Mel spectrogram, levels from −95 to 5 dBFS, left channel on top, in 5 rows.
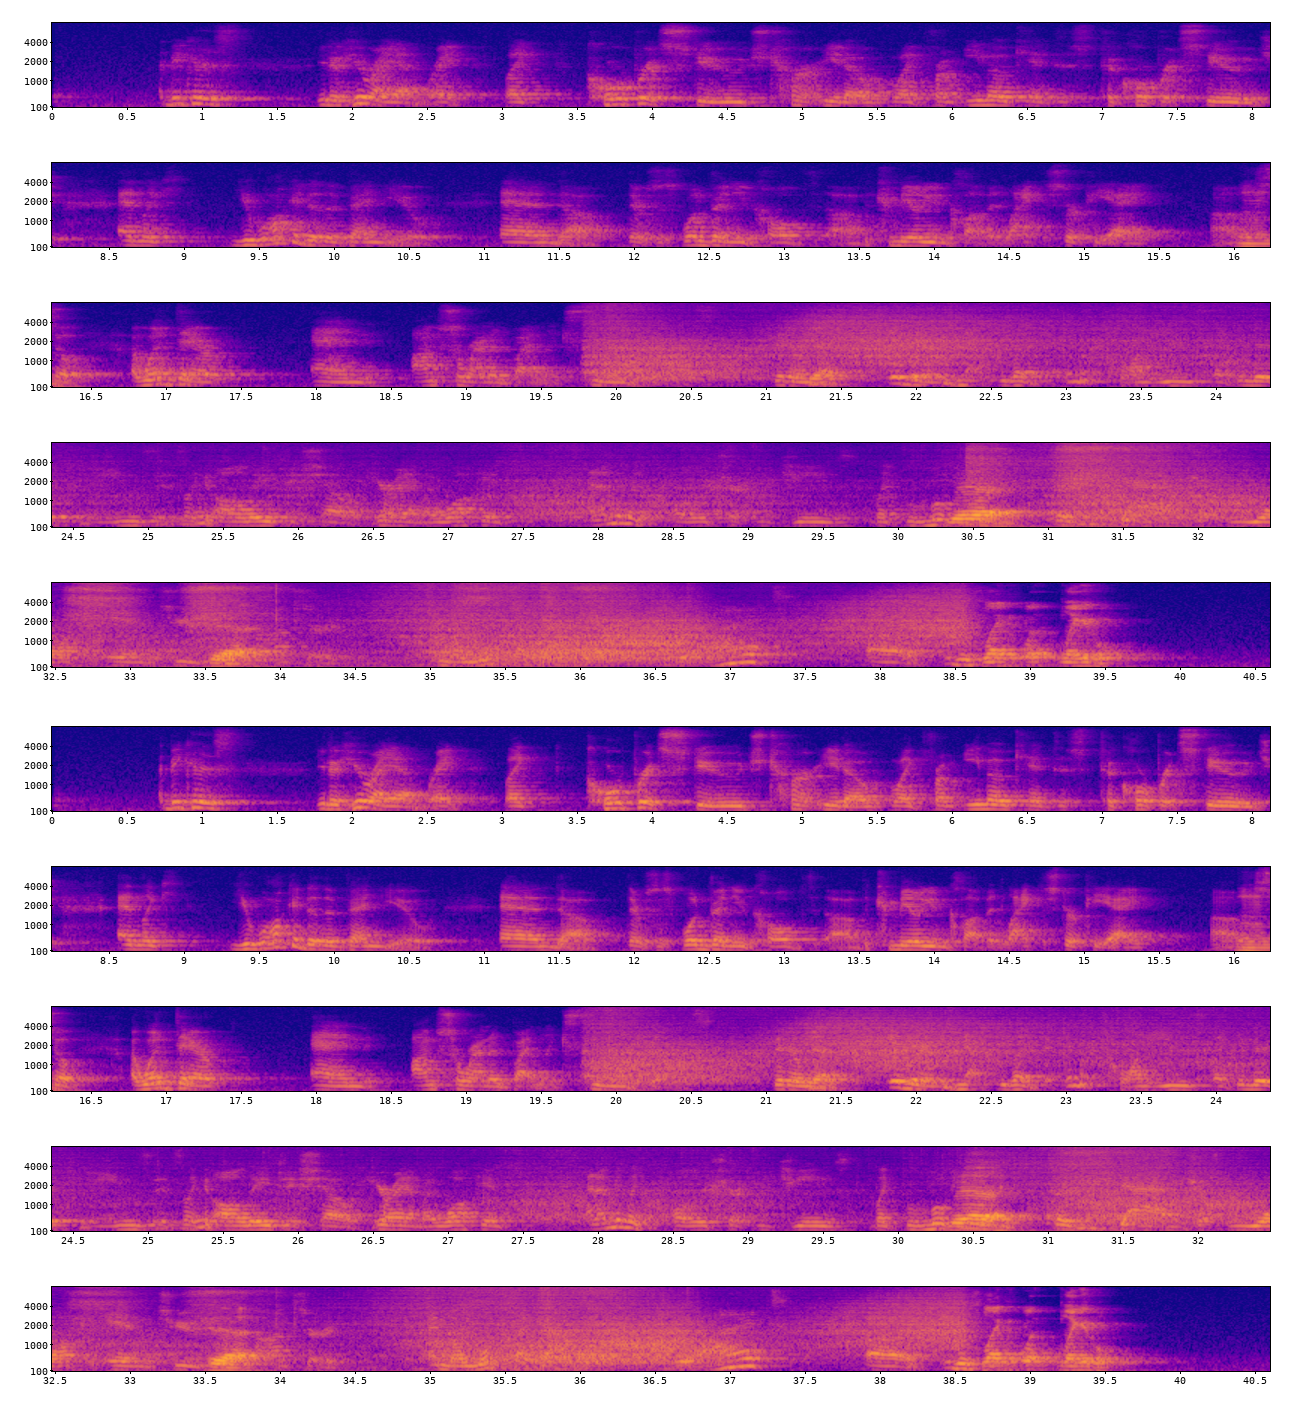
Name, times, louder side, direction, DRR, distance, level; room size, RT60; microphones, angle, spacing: voice 1, 0.7-1.2 1.8-2.7 3.0-3.2 3.6-8.9 9.3-10.6 11.1-15.4 15.8-17.3 18.0-18.4 18.6-20.6 21.1-21.5 21.8-27.4 27.9-30.7 31.0-34.4 34.7-38.7, right 4 dB, 45° right, 3 dB, 0.3 m, -31 dB
sound 1, 19.8-38.6, right 1 dB, 20° right, 0.7 m, -35 dB
voice 2, 30.3-30.7 33.5-33.8 38.7-39.5, right 1 dB, 80° right, 4 dB, 0.9 m, -22 dB
Breathing, 30.4-36.4, left 4 dB, 30° left, 0.4 m, -38 dB
4.6 x 3.3 x 3.3 m, 0.80 s
head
